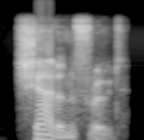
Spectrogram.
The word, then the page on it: schadenfreude: British English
